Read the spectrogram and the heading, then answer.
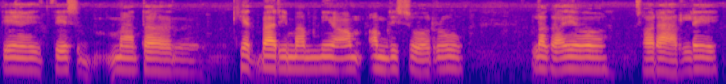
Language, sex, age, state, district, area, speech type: Nepali, female, 60+, West Bengal, Darjeeling, rural, spontaneous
